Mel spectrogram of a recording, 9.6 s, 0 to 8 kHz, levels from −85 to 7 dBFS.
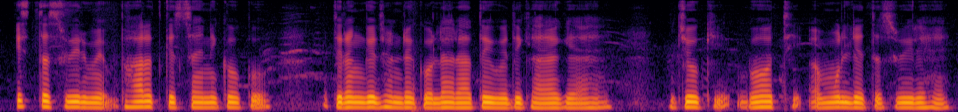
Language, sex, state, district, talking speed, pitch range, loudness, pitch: Hindi, male, Bihar, Kishanganj, 135 wpm, 130-145 Hz, -17 LUFS, 135 Hz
